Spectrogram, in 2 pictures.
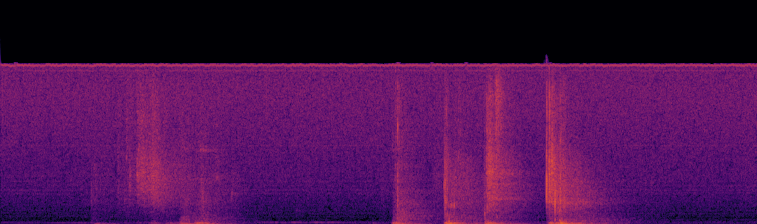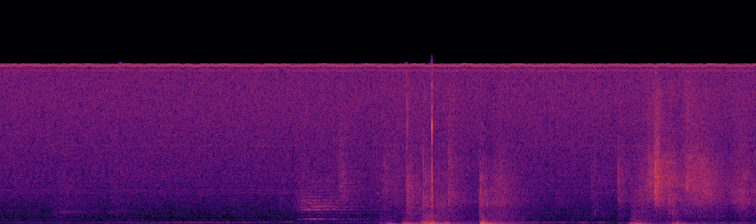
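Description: Feet thud and shuffle on a wooden floor.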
